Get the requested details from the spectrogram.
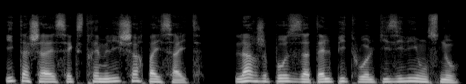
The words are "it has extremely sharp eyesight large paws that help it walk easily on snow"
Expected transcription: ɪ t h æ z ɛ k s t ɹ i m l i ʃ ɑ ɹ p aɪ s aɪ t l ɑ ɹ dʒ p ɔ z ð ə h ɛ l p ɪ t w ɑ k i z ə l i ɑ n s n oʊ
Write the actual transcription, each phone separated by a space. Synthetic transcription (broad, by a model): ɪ t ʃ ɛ s ɛ k s t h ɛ m l i ʃ ɑ ɹ p aɪ s aɪ t l ɑ ɹ ʒ p ɔ z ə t ɛ l p ɪ t w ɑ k i z ə l i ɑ s n oʊ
